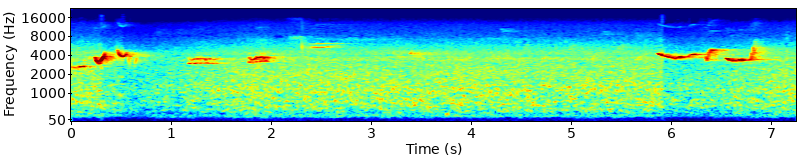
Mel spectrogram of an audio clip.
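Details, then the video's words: Blue-and-white flycatcher (Cyanoptila cyanomelana) giving clear, high whistled notes in short bursts, one phrase at the start and another near the end, over a soft outdoor hiss. "オオルリの鳴き声The cry of Cyanoptila cyanomelana"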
